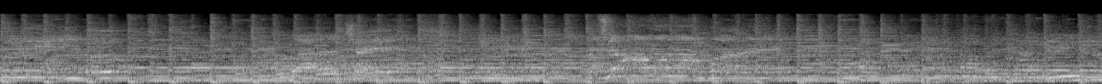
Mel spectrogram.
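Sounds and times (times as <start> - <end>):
man singing into a microphone: 0.0 - 1.8, 2.5 - 4.6, 5.8 - 8.2, 9.0 - 11.0
acoustic guitar strumming: 0.0 - 11.0.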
